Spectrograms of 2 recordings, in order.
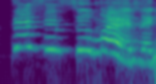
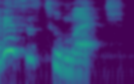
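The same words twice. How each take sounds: First: Much higher exasperated cry; exasperated outburst. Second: Said in the usual way. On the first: Retold or imitated. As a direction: throw it up high in disbelief. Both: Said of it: "I'm like".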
